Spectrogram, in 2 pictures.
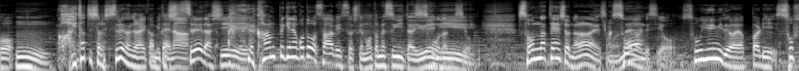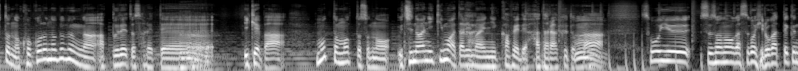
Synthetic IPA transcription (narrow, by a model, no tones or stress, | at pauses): o | kʰait̪at̪ːeɕi̥t̪aɾaɕt͡sɨɾe̞ːnãɲ̟d͡ʑanaikamʲit̪ainasɨɾe̞d̪aɕikʰãmpe̞k̬ʲinako̞t̪o̞ːsaːbʲisɨ̥t̪o̞ɕi̥t̪e̞mo̞t̪o̞me̞sɨɡʲit̪aɯ̟eo̞ːnɲã̰iesɨjo̞̰ | sõ̞nːat̪ẽ̞ɰ̃ɕo̞ɲʲinaɾanaid̪eskso̞ːnãnd̪e̞sɨ̰jo̰so̞ːjɯ̟ːimʲid̪e̞β̞ajapːaɾʲiso̞ɸɯ̥t̪o̞no̞ko̞ko̞ɾo̞no̞bɯ̟bɯ̟̃ŋɡaa̰pːɯ̟d̪e̞ːt̪o̞saɾe̞t̪e̞ | ike̞ba̰ | mo̞t̪ːo̞mo̞t̪ːo̞so̞no̞ɯ̟t͡ɕino̞aɲ̟ikʲimo̞at̪aɾʲimaeɲ̟ikaɸe̞d̪e̞hat̪aɾakɯ̟t̪o̞ka | so̞ːjɯ̟ːsɨso̞no̞ːɡasɨɡo̞içiɾo̞ɡat̪ːe̞kɯ̟̃n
